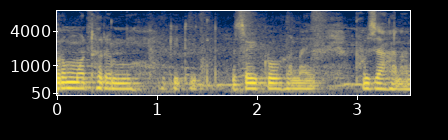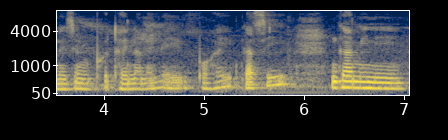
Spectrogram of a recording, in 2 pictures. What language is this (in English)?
Bodo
